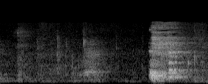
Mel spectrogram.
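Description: A person coughs once, a short sudden cough about one and a half seconds in, over faint murmuring in the room.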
